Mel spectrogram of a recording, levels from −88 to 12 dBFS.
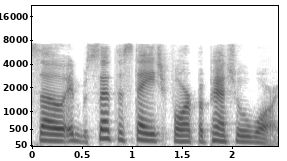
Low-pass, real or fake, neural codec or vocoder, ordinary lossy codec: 7.2 kHz; fake; codec, 16 kHz, 0.5 kbps, X-Codec, WavLM features, trained on Multilingual LibriSpeech; MP3, 64 kbps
